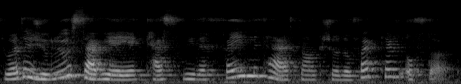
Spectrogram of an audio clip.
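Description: Animated woman reading a children's story. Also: on the high side. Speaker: podcast storyteller. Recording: echoey room.

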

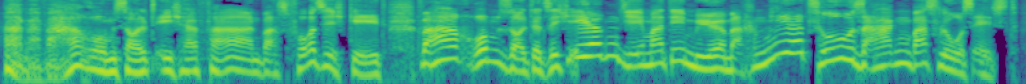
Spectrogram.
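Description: A man voicing an angry, resentful teenage boy wizard in a storybook reading, shouting and sarcastic. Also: on the high side, very animated, moderate pace, no echo, pitched above the performer's own voice. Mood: furious. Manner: furious, sarcastic outbursts.

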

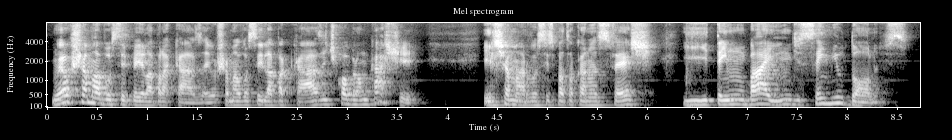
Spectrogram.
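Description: Male musician guest, high-pitched, lively and slangy as he tells stories. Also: fairly quick. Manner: animated, slangy, swears freely. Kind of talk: casual podcast storytelling.

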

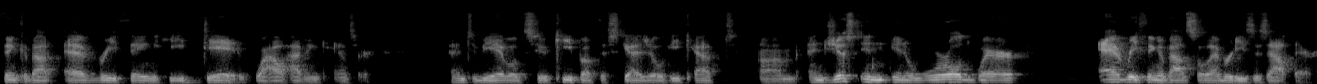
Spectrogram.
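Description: Low-voiced male podcast host. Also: steady tone, normal speed. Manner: self-deprecating, laughs at own slips. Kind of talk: casual podcast chat.

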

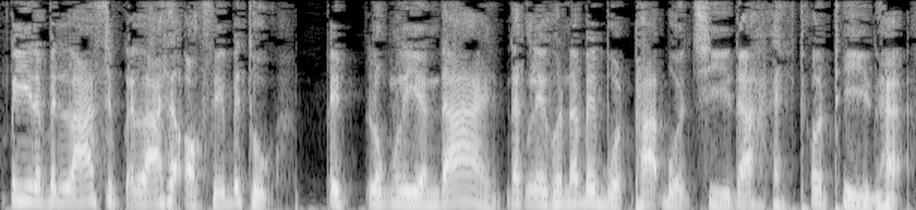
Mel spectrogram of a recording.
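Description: A middle-aged man hosting a podcast about English, talking to listeners in a casual lecture style, animated and sliding in English words as he demonstrates how they are said. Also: on the high side, fast, no echo. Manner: animated, mixes English words into his talk, demonstrates pronunciation. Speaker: podcast host teaching English.

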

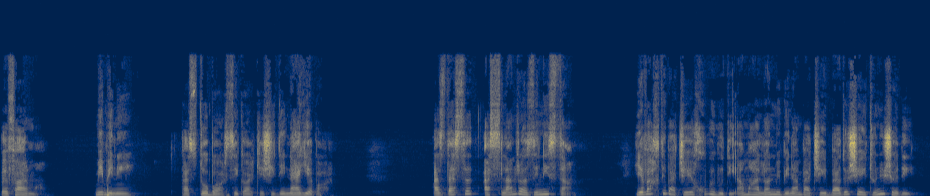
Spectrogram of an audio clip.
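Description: Stern lawyer father, measured scolding, storybook reading by a woman, dark voice. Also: mid-range voice, expressive, lightly acted. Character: stern lawyer father, lecturing his son.

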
